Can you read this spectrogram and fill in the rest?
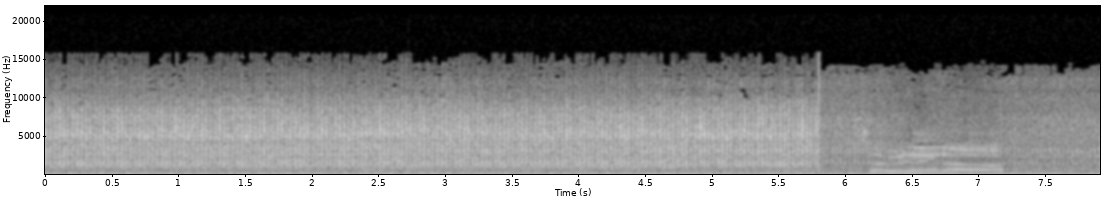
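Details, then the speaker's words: Mini excavator diesel at 1051 hours, started after oil change (about 2.5 gallons), before fuel filter change, oil pressure light off: steady low diesel idle with even regular beat, no knocking or rattles; healthy idle. "we're gonna go ahead and crank it before I put the fuel filter on it I like that do it separate"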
